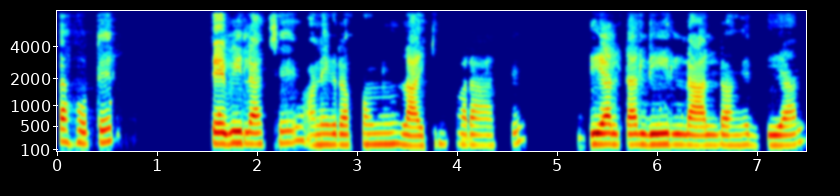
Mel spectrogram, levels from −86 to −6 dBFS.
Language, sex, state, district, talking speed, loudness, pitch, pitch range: Bengali, female, West Bengal, Dakshin Dinajpur, 120 wpm, -18 LUFS, 180 Hz, 170-190 Hz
